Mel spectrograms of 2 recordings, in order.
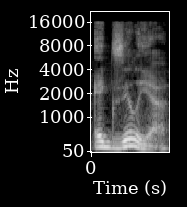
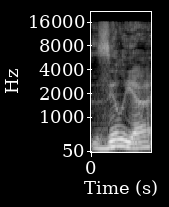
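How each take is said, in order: First: The name begins with an 'eks' sound. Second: The name begins with a 'z' sound. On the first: The speaker calls it right. "you do pronounce the X as X and not Z" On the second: The speaker calls it wrong. "If it were pronounced Zilia, it would just be out of place"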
